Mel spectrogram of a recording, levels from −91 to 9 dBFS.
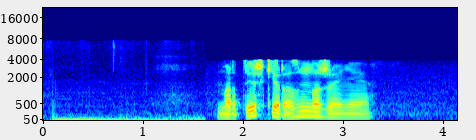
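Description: From 1.63 s to the end, the speech turns dull and boxy with nothing above 3.8 kHz, likely an input switched to a poorer device, with a faint new noise floor.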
